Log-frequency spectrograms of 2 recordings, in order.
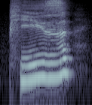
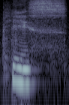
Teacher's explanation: O plural de ervilha tem som de Z, peas. E aí, paz tem som de S, peace.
